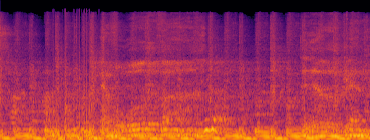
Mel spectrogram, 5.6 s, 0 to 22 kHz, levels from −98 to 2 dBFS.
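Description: From 0.68 to 1.57 s the audio breaks into processor overload crackle, a gritty tearing over the sound. The processor is missing buffer deadlines back to back, with buffers around 10 ms, and each missed buffer is simply skipped. That leaves dozens of hard-edged gaps until the load clears.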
